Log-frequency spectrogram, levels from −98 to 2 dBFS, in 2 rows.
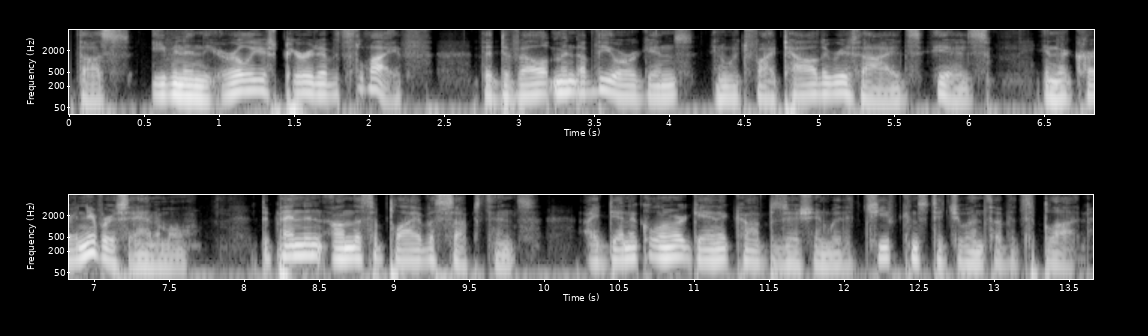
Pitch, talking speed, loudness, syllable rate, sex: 105 Hz, 180 wpm, -20 LUFS, 6.2 syllables/s, male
